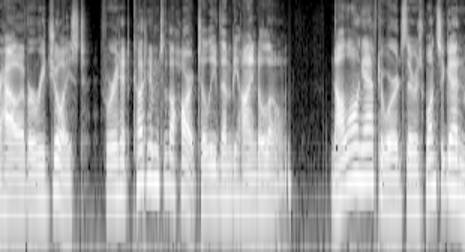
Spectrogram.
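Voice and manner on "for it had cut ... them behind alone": usual speaking voice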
